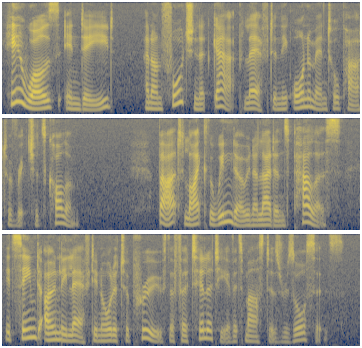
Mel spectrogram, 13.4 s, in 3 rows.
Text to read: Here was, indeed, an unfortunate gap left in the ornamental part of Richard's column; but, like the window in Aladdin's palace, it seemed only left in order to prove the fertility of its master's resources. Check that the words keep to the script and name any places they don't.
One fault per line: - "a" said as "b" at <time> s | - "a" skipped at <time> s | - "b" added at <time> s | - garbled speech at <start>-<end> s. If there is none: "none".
none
